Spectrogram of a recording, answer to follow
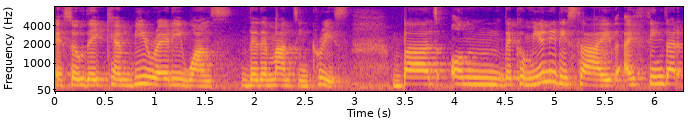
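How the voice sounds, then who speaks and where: A woman talks in a Spanish accent at a fairly high pitch. Audible room echo and noticeable background noise surround her. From Venezuela. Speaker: crypto community lead. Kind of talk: interview. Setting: studio.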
